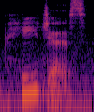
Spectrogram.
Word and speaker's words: pages: Sounds like a G, but it's really, or it sounds like a J, but it's really G-E, page, es. So we would cross out that one and put it over here as the suffix, pages.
